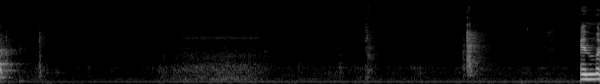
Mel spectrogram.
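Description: Quiet handling at a sewing machine: soft rustling of cotton fabric being drawn out from under the presser foot, with a couple of small clicks or snips.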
